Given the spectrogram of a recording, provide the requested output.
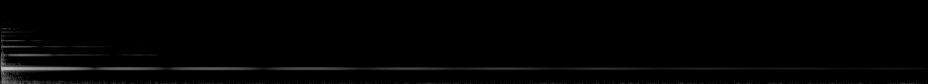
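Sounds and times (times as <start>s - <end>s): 
piano note F sharp 5: 0.0s - 1.6s.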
